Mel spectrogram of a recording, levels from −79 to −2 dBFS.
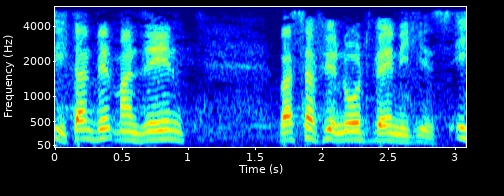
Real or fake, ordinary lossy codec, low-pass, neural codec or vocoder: real; none; 5.4 kHz; none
